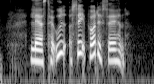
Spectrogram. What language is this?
Danish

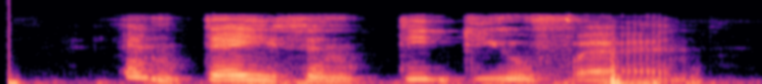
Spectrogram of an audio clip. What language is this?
Kabyle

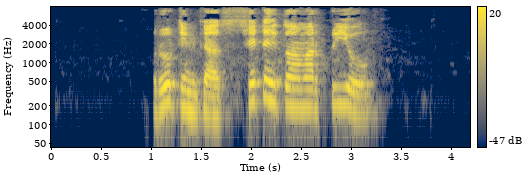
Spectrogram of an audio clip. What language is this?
Bangla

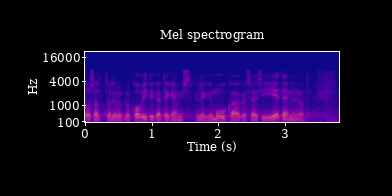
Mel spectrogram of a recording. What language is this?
Estonian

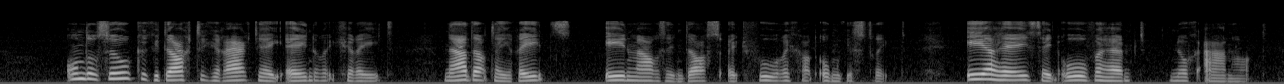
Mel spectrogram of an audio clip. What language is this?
Dutch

